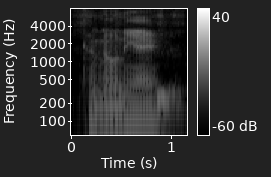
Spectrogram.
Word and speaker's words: Cannonier: name here no yeah it's like cannon but with an o and then ier cannonier i don't know he's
